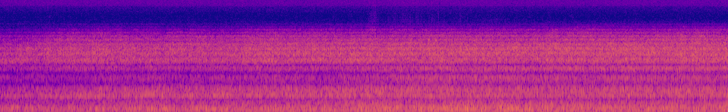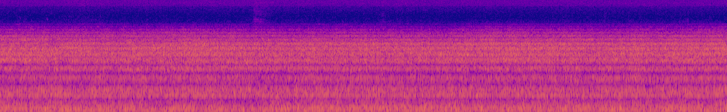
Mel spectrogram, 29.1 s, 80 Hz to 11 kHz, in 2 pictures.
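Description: Distant freight train hauled by an LE5100 (060-EA) electric locomotive rolling steadily along a curve: a continuous rumble of the wagons with several steady tones over it. It grows louder over the first ten seconds, then holds.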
